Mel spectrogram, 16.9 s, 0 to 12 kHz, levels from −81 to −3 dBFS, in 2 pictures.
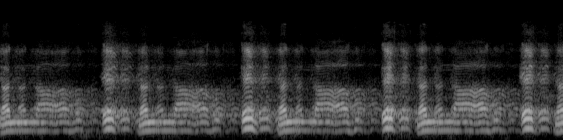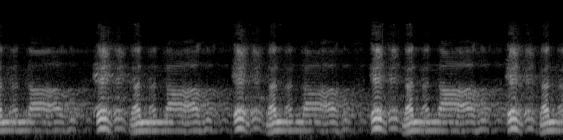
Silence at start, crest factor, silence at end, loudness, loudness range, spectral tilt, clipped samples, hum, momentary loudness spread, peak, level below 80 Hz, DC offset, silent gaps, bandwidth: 0 s; 20 dB; 0 s; -36 LUFS; 2 LU; -3.5 dB/octave; under 0.1%; none; 9 LU; -16 dBFS; -80 dBFS; under 0.1%; none; 7.4 kHz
